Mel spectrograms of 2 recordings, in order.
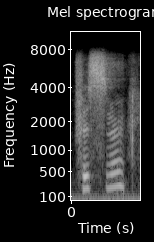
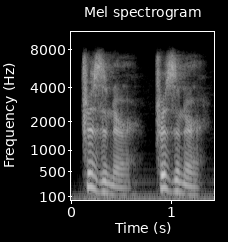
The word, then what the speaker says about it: prisoner: Let's go to a voiced S sound here. Instead of prisoner, it's prisoner. Okay, very good.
